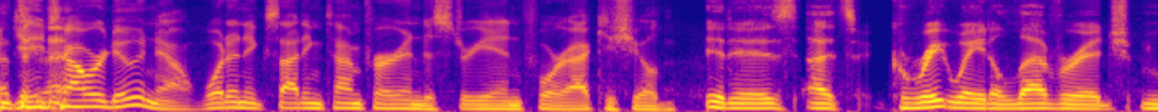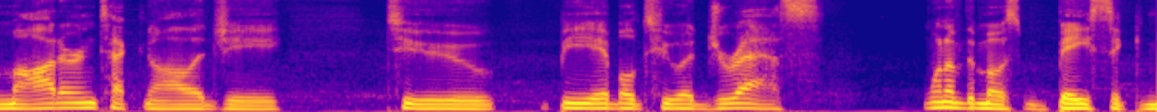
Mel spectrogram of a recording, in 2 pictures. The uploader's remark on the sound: This episode was recorded at the ASHA Annual Meeting. This episode was recorded at the ASHA Annual Meeting.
